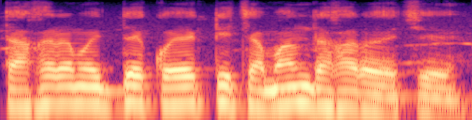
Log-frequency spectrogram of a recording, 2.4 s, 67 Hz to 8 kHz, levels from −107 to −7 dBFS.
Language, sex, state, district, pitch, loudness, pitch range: Bengali, male, Assam, Hailakandi, 120 Hz, -13 LUFS, 110-130 Hz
